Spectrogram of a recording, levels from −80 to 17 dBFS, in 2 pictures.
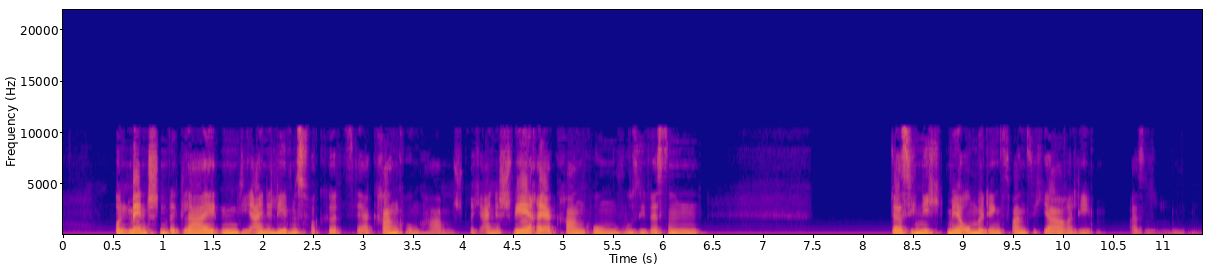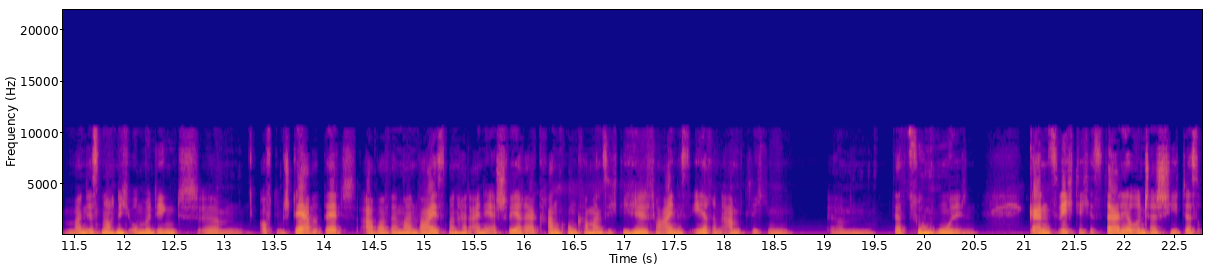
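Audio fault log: No audible faults detected.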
